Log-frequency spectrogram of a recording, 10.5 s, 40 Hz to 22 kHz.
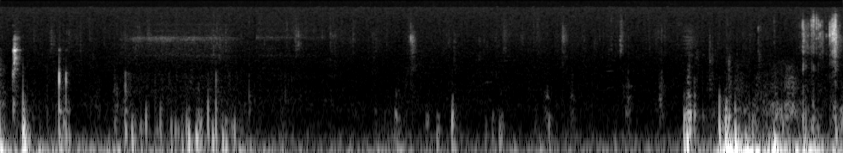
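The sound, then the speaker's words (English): Scattered soft rustles and flicks of Bible pages being turned by several people looking up Luke chapter 9, with no talking, swelling into a louder, busier rustle near the end. “I hear people turning the pages of their Bible.”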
